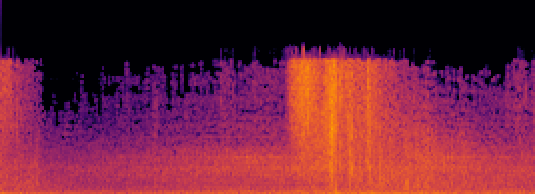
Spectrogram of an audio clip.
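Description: A Confringo fire-blast spell from Hogwarts Legacy erupts partway through as a single booming explosion with a bright crackling burst, rising over a low rumbling background and then settling back.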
